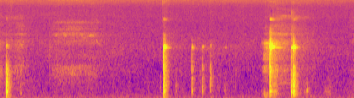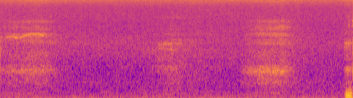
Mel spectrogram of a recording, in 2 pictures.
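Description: Quiet handling sounds: a sharp click at the start, another about three seconds in with a few small ticks after it, then two louder metallic clinks about five and a half seconds in as a steel bar is set down on a concrete floor. Otherwise quiet room tone.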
